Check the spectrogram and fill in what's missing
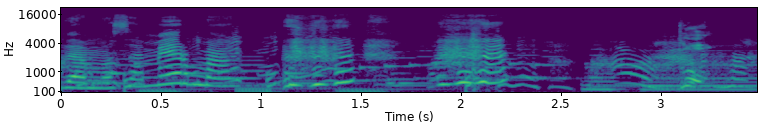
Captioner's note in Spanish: Millie y Pearl se rien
